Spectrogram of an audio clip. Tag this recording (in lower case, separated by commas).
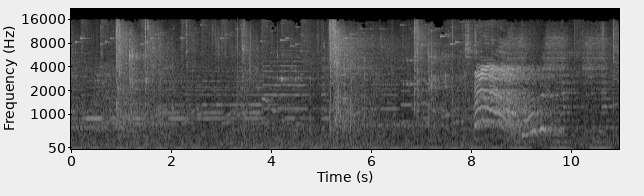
playing badminton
